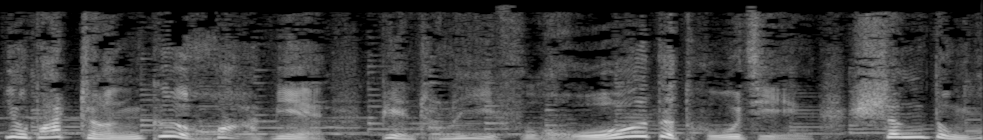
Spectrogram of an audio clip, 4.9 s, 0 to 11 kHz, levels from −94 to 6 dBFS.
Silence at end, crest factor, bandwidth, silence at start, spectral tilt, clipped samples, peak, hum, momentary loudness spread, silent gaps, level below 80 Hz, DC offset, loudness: 0 s; 16 dB; 10.5 kHz; 0 s; -6 dB/octave; under 0.1%; -4 dBFS; none; 12 LU; none; -58 dBFS; under 0.1%; -22 LUFS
